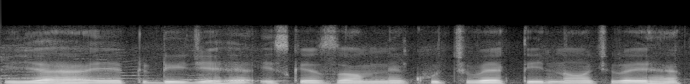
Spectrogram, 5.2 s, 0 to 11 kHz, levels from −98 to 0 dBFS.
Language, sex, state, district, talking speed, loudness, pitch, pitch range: Hindi, male, Uttar Pradesh, Saharanpur, 125 wpm, -18 LUFS, 110 Hz, 110-115 Hz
